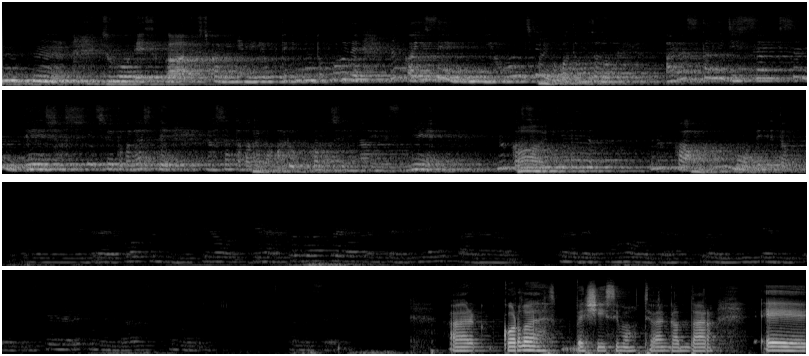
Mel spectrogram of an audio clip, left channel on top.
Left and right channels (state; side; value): different; both; correlation 0.00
